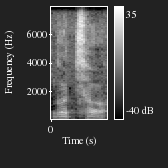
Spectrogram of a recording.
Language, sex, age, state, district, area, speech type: Odia, male, 18-30, Odisha, Jagatsinghpur, rural, read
